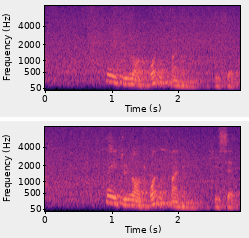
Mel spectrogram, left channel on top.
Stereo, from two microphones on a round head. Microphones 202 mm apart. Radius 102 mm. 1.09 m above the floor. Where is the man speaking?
70° right (ahead or behind), 2.5 m.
